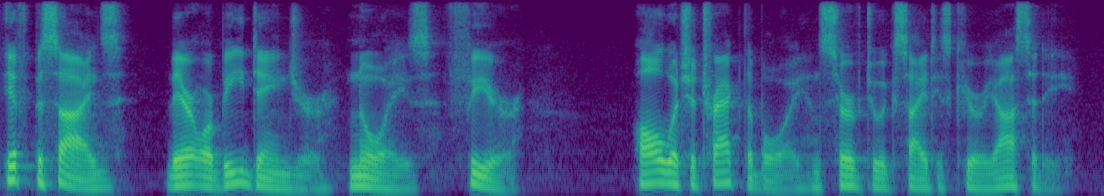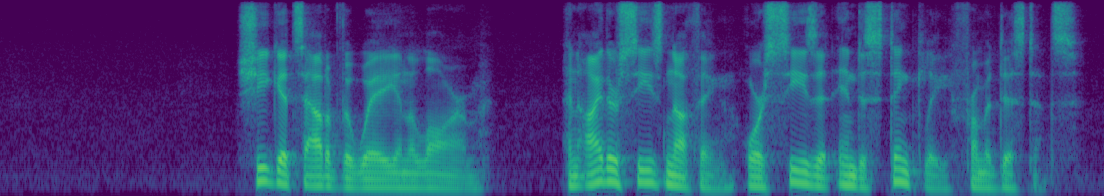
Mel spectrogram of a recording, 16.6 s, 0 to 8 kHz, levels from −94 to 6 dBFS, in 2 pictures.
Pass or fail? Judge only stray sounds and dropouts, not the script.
pass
